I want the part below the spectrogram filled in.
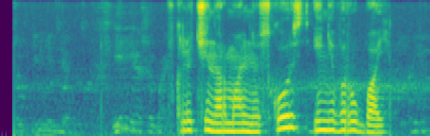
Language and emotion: Russian, angry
